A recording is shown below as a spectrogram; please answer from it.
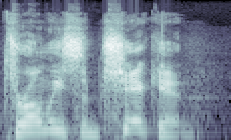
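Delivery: light, easy calling-out voice. Recalling yelling to people leaving the front row, retelling a yell. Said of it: "I yelled".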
